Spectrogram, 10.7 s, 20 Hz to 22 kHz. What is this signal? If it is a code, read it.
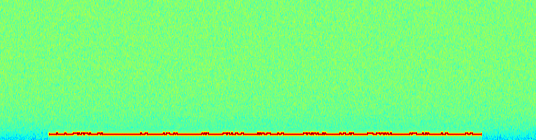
RTTY (45.45 baud, 170 Hz shift), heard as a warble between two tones, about 1090 Hz centre. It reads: GUAXS UVSMW DXWBT FEJUI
